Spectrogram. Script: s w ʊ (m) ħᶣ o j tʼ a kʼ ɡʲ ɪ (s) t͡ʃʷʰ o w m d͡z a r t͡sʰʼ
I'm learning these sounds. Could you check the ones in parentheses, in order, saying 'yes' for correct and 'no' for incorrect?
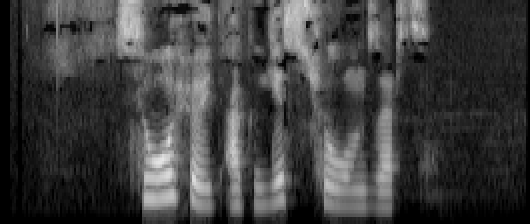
no, yes

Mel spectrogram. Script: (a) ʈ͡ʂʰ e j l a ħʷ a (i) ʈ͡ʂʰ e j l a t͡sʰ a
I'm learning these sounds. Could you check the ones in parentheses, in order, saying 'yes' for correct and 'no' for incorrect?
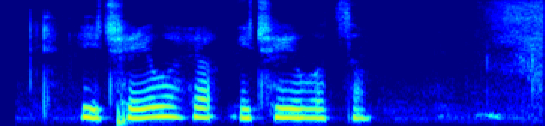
no, yes

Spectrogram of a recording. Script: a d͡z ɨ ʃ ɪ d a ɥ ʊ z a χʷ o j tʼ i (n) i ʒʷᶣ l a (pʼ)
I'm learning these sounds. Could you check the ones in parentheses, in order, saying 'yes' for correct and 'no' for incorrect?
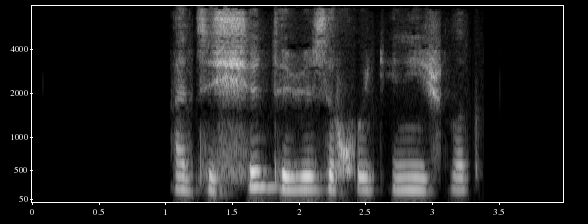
yes, no

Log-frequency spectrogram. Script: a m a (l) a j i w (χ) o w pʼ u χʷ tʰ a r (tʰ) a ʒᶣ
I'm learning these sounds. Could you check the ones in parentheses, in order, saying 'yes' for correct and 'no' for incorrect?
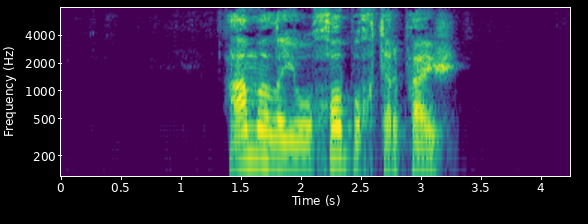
yes, yes, no

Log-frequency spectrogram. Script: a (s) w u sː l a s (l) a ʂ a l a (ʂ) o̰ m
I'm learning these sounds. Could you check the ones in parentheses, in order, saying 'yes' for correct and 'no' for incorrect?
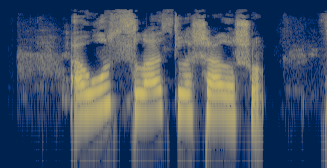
no, yes, yes

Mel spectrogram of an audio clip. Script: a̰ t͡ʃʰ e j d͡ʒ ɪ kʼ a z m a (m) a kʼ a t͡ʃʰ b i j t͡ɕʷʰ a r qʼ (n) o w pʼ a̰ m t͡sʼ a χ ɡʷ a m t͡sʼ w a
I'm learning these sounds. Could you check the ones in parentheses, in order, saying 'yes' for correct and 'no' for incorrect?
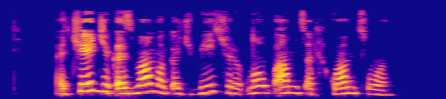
yes, yes

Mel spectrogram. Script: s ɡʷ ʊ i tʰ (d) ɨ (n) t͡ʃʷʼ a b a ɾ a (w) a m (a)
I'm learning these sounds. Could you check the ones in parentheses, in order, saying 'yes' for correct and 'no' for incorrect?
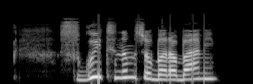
no, no, no, no

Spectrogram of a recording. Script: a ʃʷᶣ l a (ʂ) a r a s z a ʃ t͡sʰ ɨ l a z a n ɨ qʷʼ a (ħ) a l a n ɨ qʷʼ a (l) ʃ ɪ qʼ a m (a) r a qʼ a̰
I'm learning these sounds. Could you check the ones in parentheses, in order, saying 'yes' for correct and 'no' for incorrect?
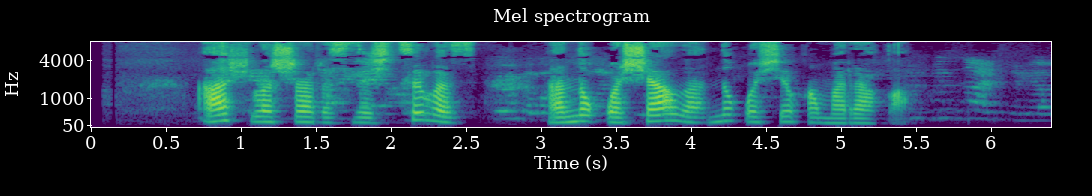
yes, no, no, yes

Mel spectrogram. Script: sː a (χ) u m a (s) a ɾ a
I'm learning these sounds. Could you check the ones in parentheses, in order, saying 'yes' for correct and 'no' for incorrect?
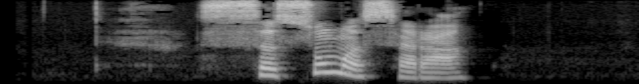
no, yes

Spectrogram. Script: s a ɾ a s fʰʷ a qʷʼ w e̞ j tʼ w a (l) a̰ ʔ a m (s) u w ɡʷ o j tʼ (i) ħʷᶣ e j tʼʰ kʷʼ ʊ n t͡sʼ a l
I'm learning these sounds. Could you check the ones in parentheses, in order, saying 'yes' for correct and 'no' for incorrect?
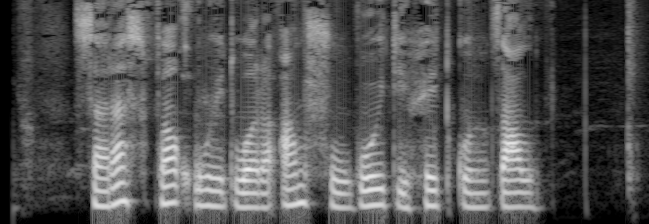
no, no, yes

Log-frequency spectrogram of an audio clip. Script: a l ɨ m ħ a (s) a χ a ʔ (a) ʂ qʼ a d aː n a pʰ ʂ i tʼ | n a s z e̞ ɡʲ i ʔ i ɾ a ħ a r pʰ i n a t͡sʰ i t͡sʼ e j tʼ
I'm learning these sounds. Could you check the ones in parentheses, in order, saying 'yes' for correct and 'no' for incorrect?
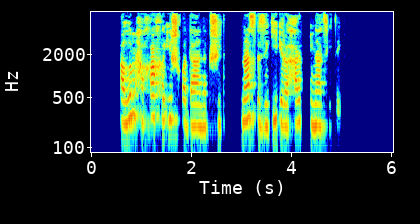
no, no

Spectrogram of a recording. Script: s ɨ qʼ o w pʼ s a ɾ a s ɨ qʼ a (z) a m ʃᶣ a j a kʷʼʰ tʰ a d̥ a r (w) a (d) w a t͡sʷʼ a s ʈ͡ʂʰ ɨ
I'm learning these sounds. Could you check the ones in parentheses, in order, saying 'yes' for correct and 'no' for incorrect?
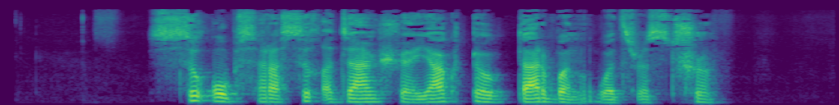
no, no, no

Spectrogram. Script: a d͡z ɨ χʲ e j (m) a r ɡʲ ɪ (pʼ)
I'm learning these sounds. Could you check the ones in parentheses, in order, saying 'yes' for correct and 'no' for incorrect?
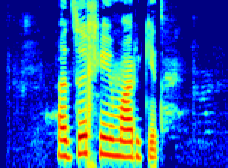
yes, no

